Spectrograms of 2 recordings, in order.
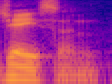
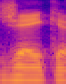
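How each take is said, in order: First: The name has an s sound in the middle. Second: The name has a k sound in the middle. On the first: The speaker calls it right. "I guess it's Jason" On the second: The speaker calls it wrong. "I always pronounced it Jakin when I was reading it growing up"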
